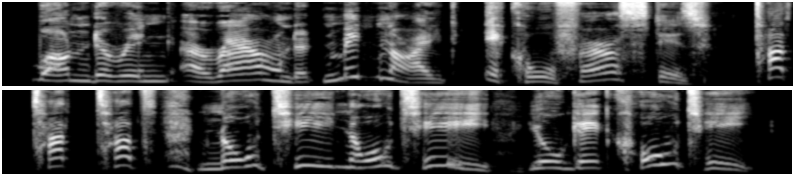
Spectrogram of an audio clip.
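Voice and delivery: gleeful cackling, very high pitched. Peeves catches them wandering at midnight and taunts them, cackling. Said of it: "Peeves cackled".

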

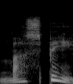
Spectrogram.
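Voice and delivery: low, hushed, awed, under the breath. Ron answers Harry's muttered question about Moody, in a low, awed voice. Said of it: "said Ron in a low, awed voice".

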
